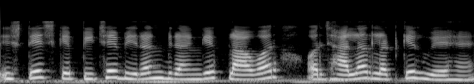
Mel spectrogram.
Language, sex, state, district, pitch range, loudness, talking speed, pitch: Hindi, female, Jharkhand, Garhwa, 235-280 Hz, -14 LUFS, 150 wpm, 255 Hz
